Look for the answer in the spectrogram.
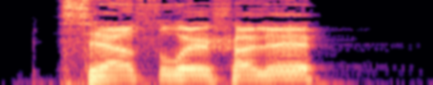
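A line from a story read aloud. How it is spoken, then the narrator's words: Loud announcement. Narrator (Russian): громко оповестил Седрик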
